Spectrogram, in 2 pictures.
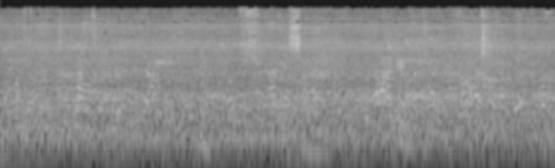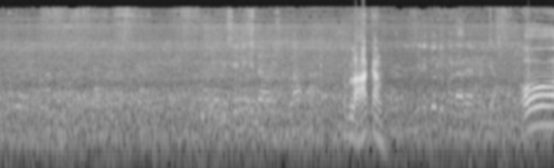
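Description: A large crowd murmurs and chatters all around in a big echoing hall.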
